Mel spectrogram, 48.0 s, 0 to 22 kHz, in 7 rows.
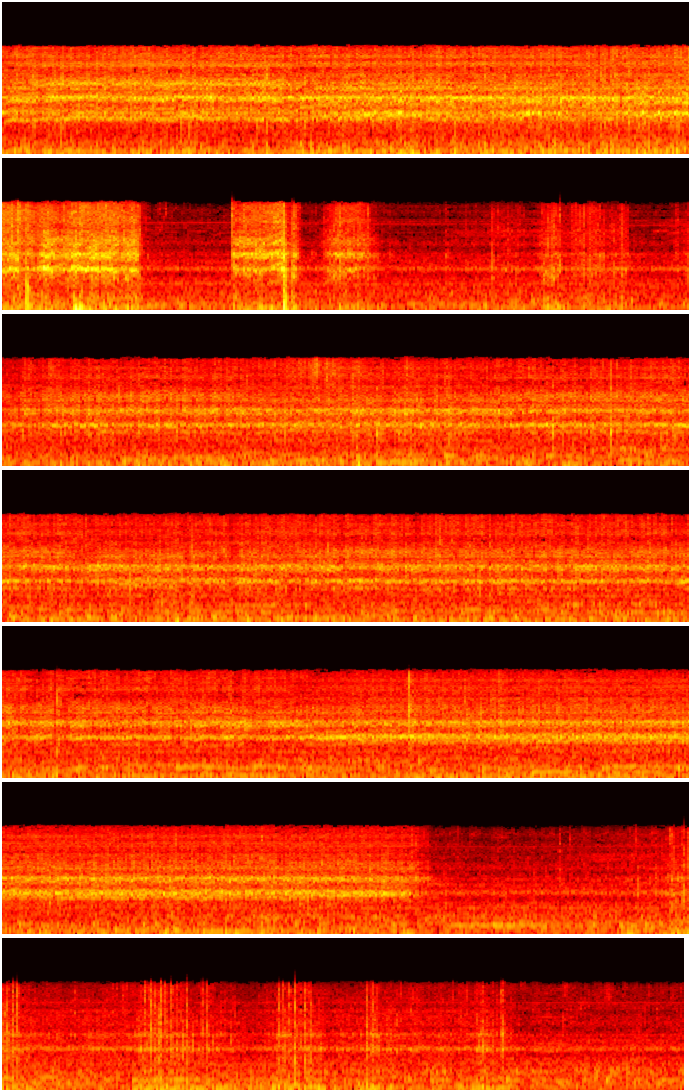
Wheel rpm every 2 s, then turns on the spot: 110, 110, 110, 110, 50, 10, 20, 60, 70, 70, 70, 70, 70, 70, 70, 70, 70, 60, 70, 20, 20, 20, 20, 0.
40-46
